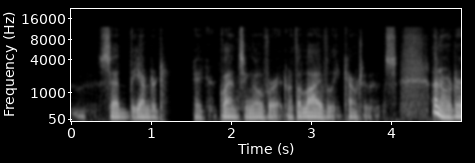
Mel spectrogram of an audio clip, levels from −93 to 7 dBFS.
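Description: At 1.13 s the speech hits a call audio freeze that lasts until 1.55 s. It sounds like the last bit of sound smeared into a short fading buzz, then about 290 ms of near silence, before the speech picks up right where it left off with nothing skipped. That points to packets likely getting held up in transit and the jitter buffer running dry. Everything after lands roughly 0.4 s late, all through a call path whose highs top out around 12 kHz.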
